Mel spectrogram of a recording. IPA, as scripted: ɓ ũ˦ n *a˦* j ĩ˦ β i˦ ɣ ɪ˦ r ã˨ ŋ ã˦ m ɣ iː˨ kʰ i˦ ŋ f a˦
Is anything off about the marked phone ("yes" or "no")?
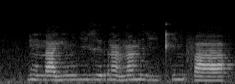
no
